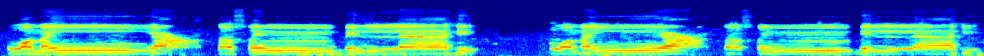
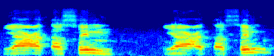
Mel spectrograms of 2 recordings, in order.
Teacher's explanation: اگر میم ساکن کے بعد با آ جائے تو غنہ مع اخفا ہوگا، یعنی یہاں پر اخفا اور غنہ ہوگا۔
